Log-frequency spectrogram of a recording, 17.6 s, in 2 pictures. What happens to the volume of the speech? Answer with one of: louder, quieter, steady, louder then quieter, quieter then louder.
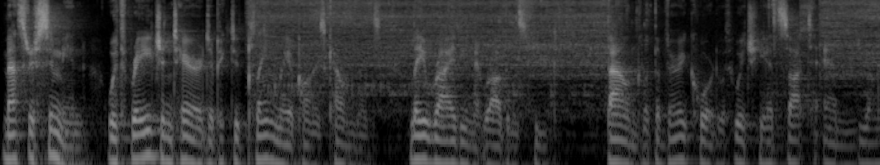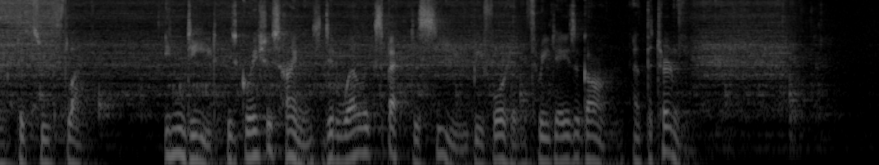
quieter.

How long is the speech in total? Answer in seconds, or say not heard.
15 s.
